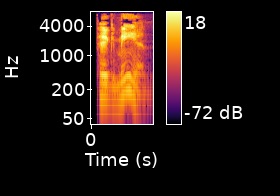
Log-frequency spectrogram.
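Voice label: "pygmean", British English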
